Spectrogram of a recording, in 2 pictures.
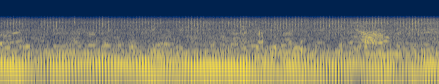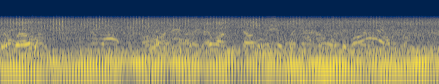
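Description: Distant voices talking and calling, no words clear, over a steady low hum.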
